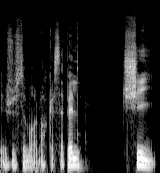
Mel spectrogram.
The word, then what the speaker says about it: Chei: justement, alors qu'elle s'appelle Chei. J'ai regardé du coup les hangul et ça se prononce Chei, non pas Chewai, parce qu'en fait le Y est majuscule, je pensais que ça se prononçait Chewai.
